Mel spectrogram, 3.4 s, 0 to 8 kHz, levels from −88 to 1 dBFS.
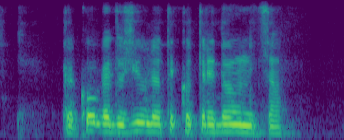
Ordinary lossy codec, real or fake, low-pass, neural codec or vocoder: Opus, 16 kbps; fake; 7.2 kHz; codec, 44.1 kHz, 3.4 kbps, Pupu-Codec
